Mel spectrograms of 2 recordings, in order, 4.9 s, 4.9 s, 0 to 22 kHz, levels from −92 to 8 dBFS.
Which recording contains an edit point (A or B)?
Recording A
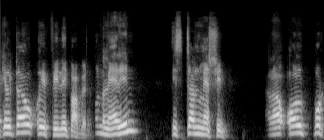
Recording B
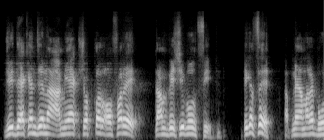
A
